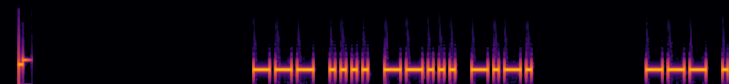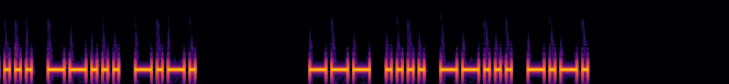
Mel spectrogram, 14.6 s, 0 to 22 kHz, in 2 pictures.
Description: Morse code, heard as a keyed tone, about 21 wpm, 700 Hz. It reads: OH7C OH7C OH7C
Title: DXCC-100 Call Signs - 4 Characters - Repeated 3x - 22wpm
